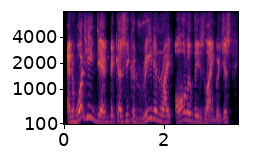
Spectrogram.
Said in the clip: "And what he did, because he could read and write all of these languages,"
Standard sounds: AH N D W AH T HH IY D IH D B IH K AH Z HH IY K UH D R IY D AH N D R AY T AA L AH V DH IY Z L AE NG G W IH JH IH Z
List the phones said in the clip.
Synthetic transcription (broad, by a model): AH N W AH T HH IY D IH D B IH K AH Z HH IY K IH D R IY D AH N R AY T AA L AH V DH IY Z L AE NG G W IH JH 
